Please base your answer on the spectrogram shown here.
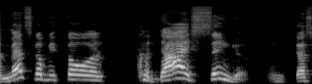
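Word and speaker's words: Kodai Senga: And the Mets going to be throwing Kadai Singer. That's how you pronounce his name.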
